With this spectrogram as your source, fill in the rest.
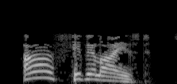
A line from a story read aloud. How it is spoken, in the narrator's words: said Wolfgang cheerfully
